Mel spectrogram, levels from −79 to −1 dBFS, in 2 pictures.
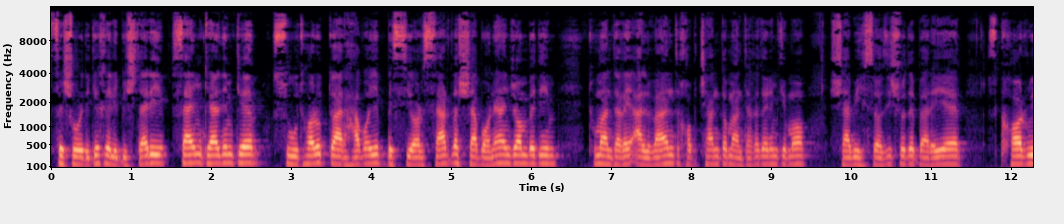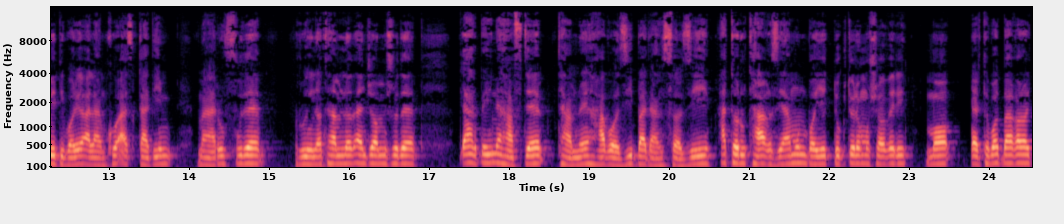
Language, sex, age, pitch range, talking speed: Persian, male, 30-49, 125-145 Hz, 145 wpm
